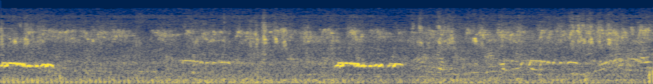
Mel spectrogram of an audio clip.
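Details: At Wapi, Maha Sarakham, Thailand, wild Zebra doves are drawn toward a decoy cage; two clear warbling coos sound about three seconds apart, with fainter answering phrases between them and constant low outdoor noise.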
